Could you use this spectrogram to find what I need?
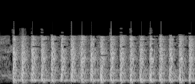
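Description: Machine gun fire during a combat engagement: one sustained, rapid burst of many evenly spaced, loud shots in a fast, steady rhythm that lasts almost the whole clip.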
